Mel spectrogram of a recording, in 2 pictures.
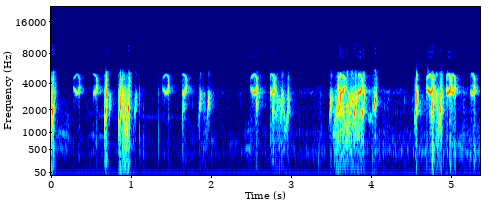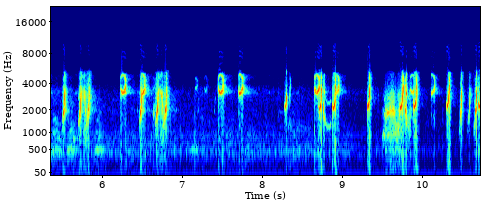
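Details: Quail giving scattered hooked chirps and busier bursts of high notes at irregular intervals, with faint low rasping between some phrases.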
